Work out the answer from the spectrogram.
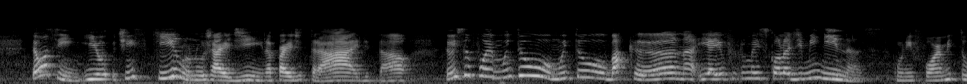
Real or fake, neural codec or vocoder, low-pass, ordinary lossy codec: real; none; 5.4 kHz; none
